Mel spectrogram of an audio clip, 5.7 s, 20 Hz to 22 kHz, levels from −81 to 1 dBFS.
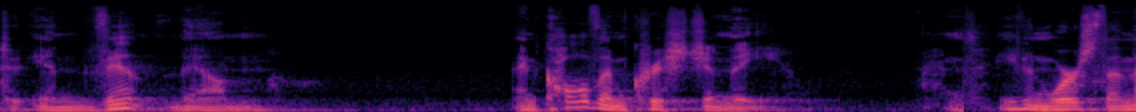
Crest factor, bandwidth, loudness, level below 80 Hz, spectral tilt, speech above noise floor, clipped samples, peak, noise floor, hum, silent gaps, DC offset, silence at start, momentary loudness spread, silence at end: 20 dB; 19 kHz; -31 LUFS; -62 dBFS; -5.5 dB/octave; 29 dB; under 0.1%; -12 dBFS; -60 dBFS; none; none; under 0.1%; 0 s; 19 LU; 0 s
